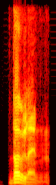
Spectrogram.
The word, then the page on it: bowline: British English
